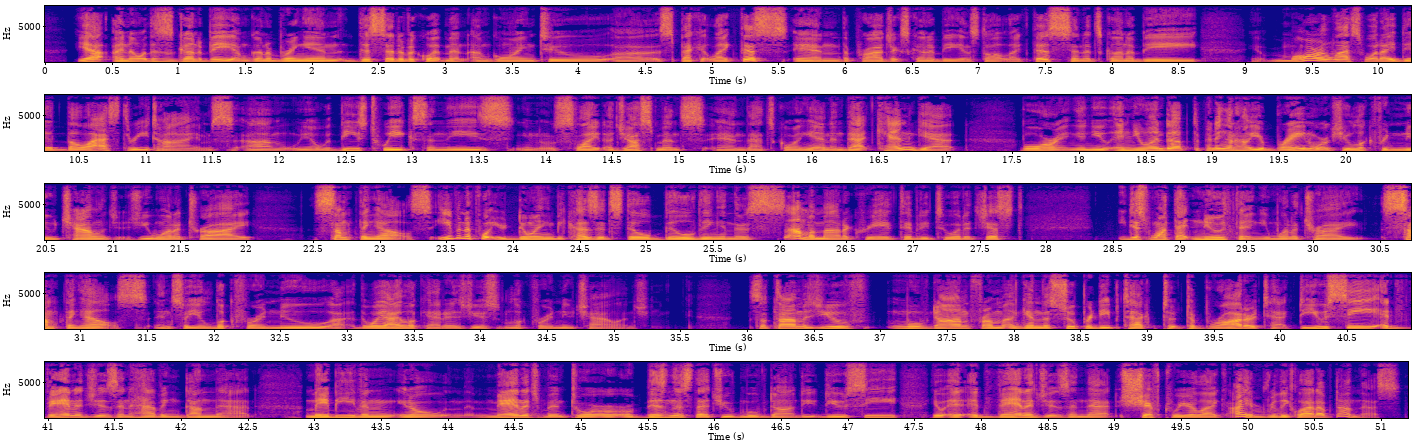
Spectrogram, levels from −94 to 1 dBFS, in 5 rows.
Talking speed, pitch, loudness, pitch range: 240 wpm, 120 Hz, -21 LUFS, 110-145 Hz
